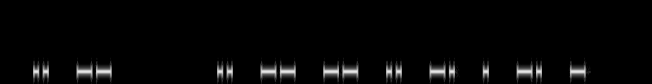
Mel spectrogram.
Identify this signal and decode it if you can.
Morse code, heard as a keyed tone, about 25 wpm, spaced as for 18 wpm, 600 Hz. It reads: IM IMMINENT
